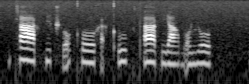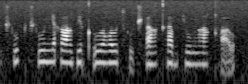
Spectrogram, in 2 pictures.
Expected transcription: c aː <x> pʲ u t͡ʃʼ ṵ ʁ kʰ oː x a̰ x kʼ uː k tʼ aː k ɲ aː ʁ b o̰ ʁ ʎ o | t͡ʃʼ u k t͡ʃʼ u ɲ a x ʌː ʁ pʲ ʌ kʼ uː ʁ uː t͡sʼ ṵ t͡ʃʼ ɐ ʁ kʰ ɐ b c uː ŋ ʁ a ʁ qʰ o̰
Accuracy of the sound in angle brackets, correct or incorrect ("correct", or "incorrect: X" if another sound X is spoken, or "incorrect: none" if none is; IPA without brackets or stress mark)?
correct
